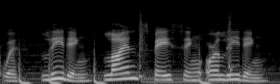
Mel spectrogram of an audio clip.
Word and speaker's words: leading: Line spacing or leading, which rhymes with heading, is the space between two lines of text.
